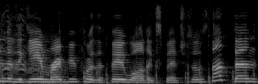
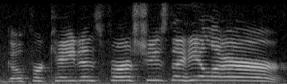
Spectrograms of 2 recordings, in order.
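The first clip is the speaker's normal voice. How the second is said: urgent callout; 7 semitones higher, 14 dB louder than usual. Real, not acted. Urgent boss fight callout.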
